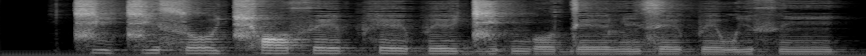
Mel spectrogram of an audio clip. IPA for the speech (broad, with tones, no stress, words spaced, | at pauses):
t͡ɕi˦˨ t͡ɕi˦˨sʰo˦ʊ̯t͡ɕʰɔ˦θe˦ pʰe˦˨ɪ̯pe˦˨ɪ̯d͡ʑɪ˦ʔ ŋo˦de˦ɪ̯ lĩ˦˨se˦˨ɪ̯pe˦˨ wi˦˨ θĩ˦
